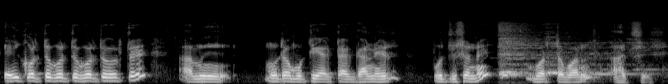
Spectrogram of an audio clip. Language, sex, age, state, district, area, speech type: Bengali, male, 60+, West Bengal, Alipurduar, rural, spontaneous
